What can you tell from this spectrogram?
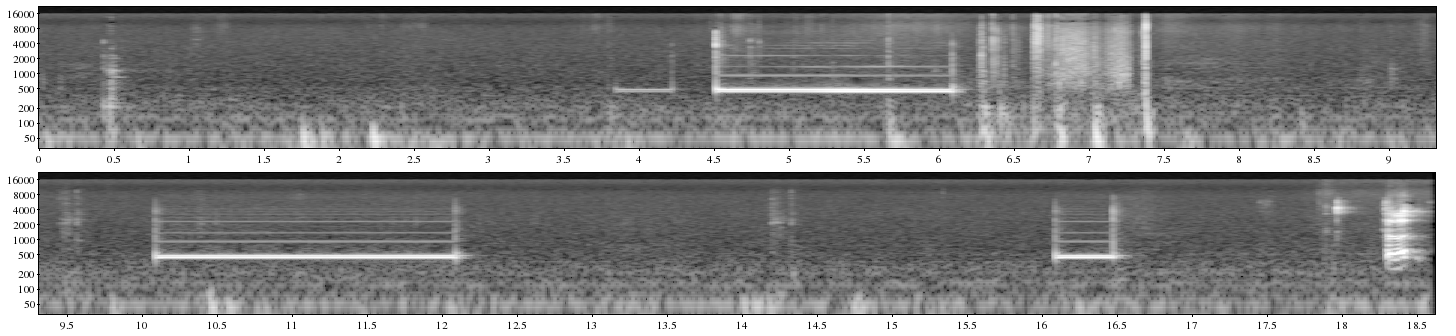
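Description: Telephone tones over a quiet line: three steady electronic beeps, two long and one short, spaced several seconds apart, with a brief burst of noise after the first, like dialing and a dial tone.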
